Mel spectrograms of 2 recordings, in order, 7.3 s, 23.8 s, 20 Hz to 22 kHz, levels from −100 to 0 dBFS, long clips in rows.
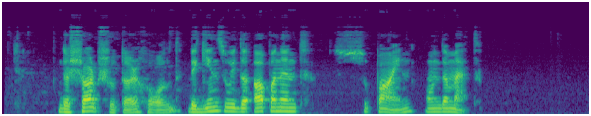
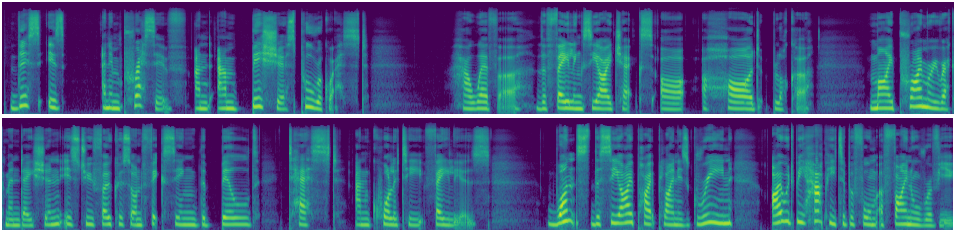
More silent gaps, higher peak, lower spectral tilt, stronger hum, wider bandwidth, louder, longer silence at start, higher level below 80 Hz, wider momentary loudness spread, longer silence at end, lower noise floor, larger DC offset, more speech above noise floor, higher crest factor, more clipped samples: neither; about the same, -2 dBFS vs -2 dBFS; first, -6.5 dB/octave vs -2.5 dB/octave; neither; second, 9.2 kHz vs 17 kHz; about the same, -19 LUFS vs -21 LUFS; first, 0.7 s vs 0.1 s; first, -56 dBFS vs -64 dBFS; second, 12 LU vs 15 LU; first, 1.4 s vs 0 s; second, -72 dBFS vs -77 dBFS; neither; about the same, 54 dB vs 56 dB; about the same, 18 dB vs 20 dB; neither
